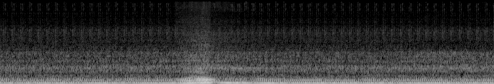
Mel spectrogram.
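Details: 1978 Fiat 124 Spider with rough idle under diagnosis: low, uneven idle with a lumpy, unsteady beat and a brief stumble-and-catch midway; cause not evident.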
